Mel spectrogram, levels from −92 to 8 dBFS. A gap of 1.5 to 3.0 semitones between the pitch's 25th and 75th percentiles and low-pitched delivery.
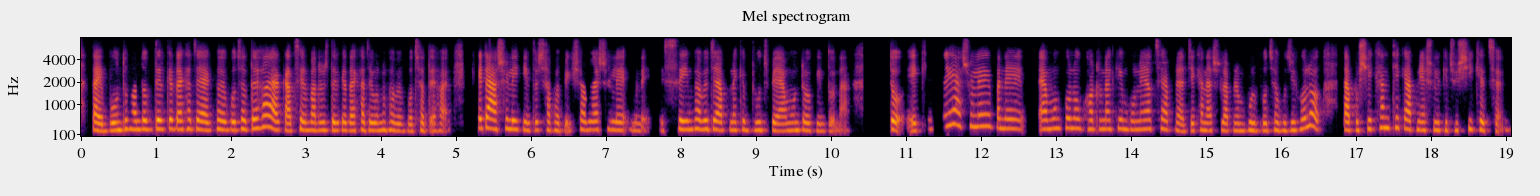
No: narrow, 2.5 semitones; high, 245 Hz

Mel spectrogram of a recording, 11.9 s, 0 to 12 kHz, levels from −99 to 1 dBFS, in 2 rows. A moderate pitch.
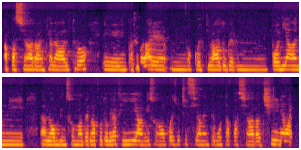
Yes: medium, 180 Hz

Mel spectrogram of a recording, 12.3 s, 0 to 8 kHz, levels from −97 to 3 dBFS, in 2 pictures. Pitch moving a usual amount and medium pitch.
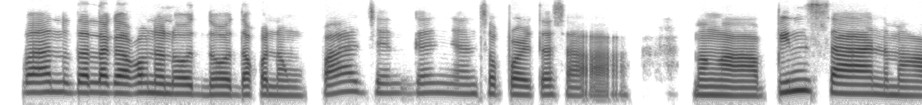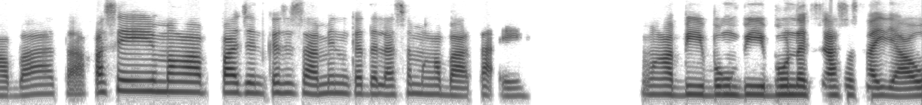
No: average, 3.5 semitones; high, 215 Hz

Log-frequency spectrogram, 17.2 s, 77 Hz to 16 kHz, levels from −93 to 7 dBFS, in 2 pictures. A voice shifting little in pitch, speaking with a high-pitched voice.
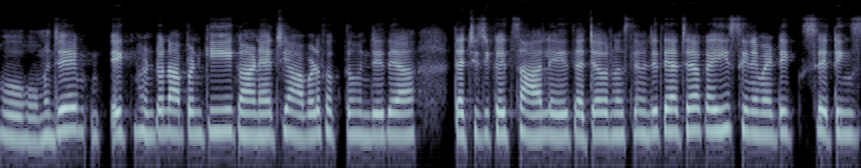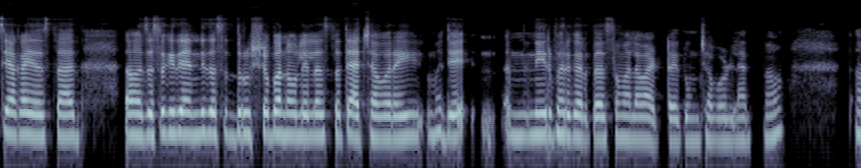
Yes: narrow, 1.6 semitones; high, 220 Hz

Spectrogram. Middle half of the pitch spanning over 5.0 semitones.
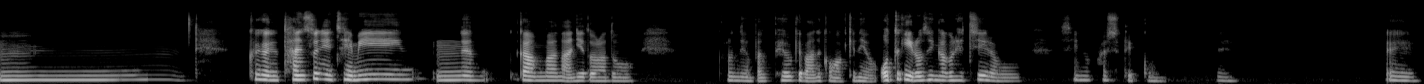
No: average, 3.3 semitones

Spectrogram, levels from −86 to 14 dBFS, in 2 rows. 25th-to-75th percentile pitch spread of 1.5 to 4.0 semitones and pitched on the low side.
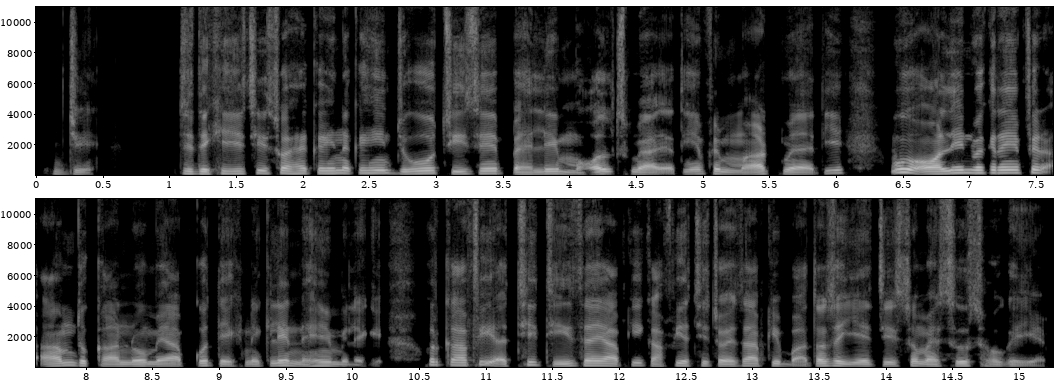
No: wide, 5.4 semitones; low, 130 Hz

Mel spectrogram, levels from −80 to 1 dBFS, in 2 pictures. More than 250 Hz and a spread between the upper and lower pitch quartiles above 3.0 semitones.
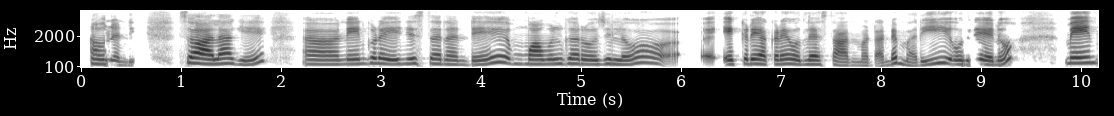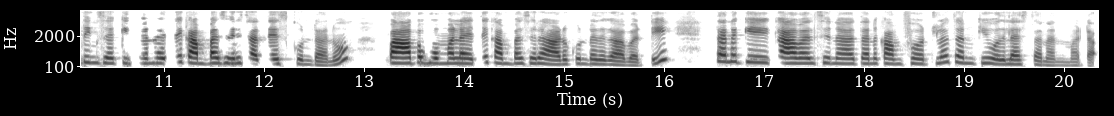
No: high, 240 Hz; average, 3.6 semitones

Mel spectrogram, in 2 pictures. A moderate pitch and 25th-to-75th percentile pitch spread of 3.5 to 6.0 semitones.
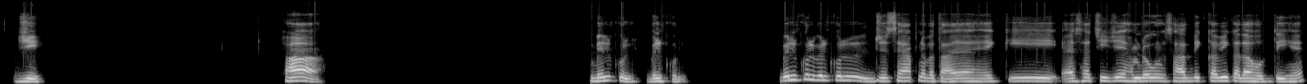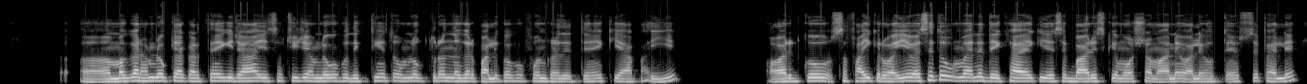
No: medium, 150 Hz; narrow, 2.4 semitones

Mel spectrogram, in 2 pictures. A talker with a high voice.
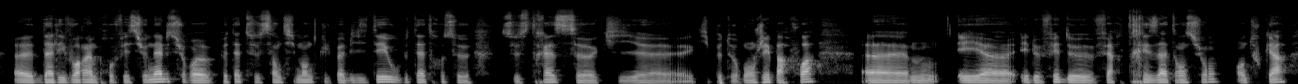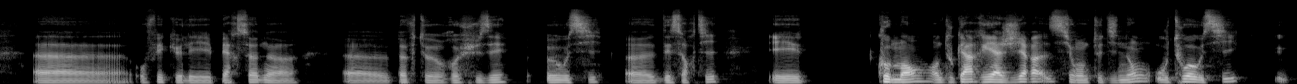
No: low, 100 Hz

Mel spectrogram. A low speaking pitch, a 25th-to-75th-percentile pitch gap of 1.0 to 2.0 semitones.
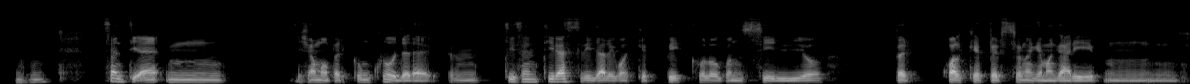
No: very low, 95 Hz; narrow, 2.5 semitones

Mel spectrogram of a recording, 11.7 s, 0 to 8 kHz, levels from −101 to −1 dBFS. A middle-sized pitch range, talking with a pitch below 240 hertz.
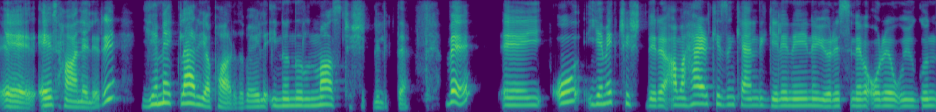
Yes: average, 4.0 semitones; medium, 185 Hz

